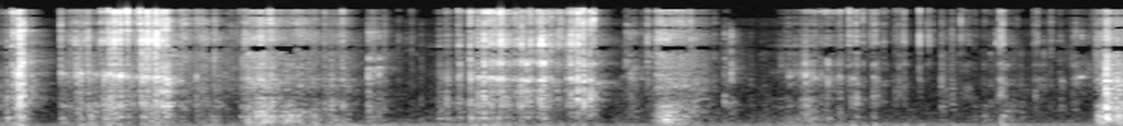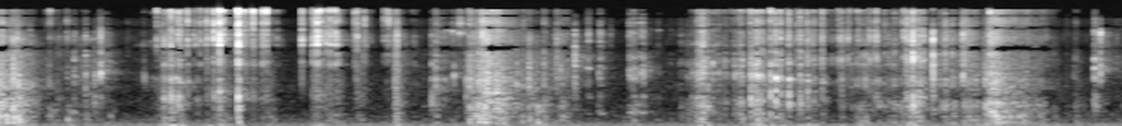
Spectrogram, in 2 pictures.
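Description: A utility-knife blade scrapes scored curls and flakes off a solid pink bar of soap held in a hand with long painted nails. It makes a series of crisp, bright, crackling scraping strokes separated by short pauses, with almost no low end.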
